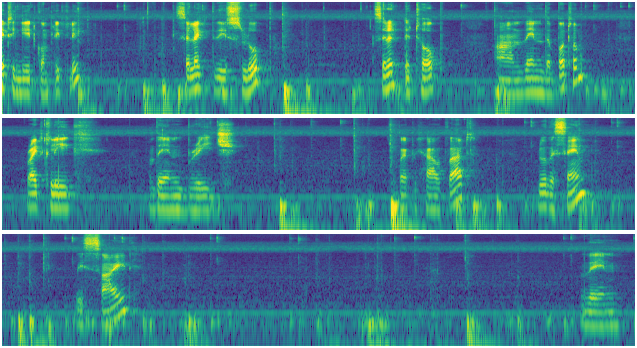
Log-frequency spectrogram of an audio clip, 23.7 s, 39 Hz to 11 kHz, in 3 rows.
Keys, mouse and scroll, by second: 1.5 x, 1.8 2, 2.5 alt+click, 3.5 `, 4.0 scroll up 1, 4.8 shift+click, 7.3 shift+click, 11.4 Tab, 12.5 Tab, 12.8 `, 13.9 3, 14.5 right drag, 14.6 click, 15.6 x, 16.1 2, 16.7 alt+click, 18.5 shift+click, 20.4 ctrl+z, 20.7 right drag, 21.2-21.7 scroll up 2, 21.7 `.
